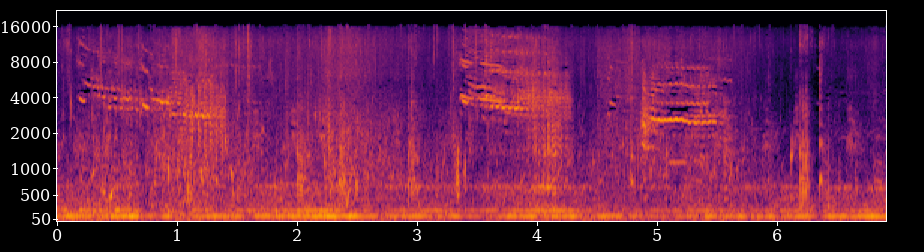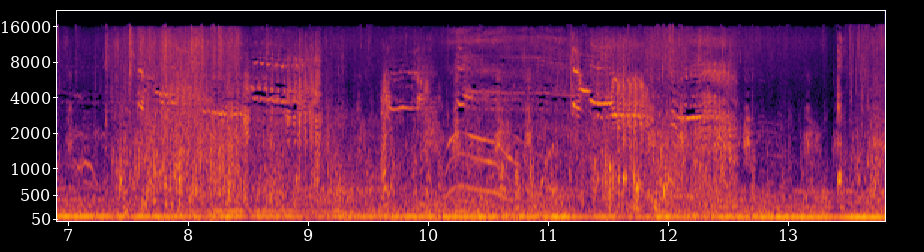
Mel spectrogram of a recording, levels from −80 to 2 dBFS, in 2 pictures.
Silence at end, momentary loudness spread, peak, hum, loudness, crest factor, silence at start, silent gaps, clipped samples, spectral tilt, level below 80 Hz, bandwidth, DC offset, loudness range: 0 s; 9 LU; -2 dBFS; none; -18 LUFS; 18 dB; 0 s; none; under 0.1%; -3 dB/octave; -38 dBFS; 17 kHz; under 0.1%; 2 LU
